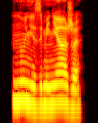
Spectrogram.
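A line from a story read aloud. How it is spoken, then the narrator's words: Laughing. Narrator (Russian): Он рассмеялся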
